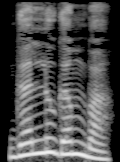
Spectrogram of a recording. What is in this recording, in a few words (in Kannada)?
"ಕೀಲ್ಕಂಬ", Kannada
